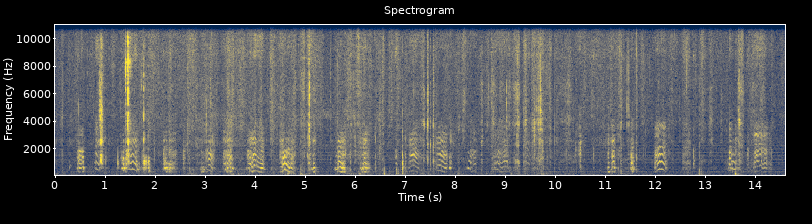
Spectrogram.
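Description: Week-old basenji puppies squeak and whimper in thin, wavering, overlapping cries.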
